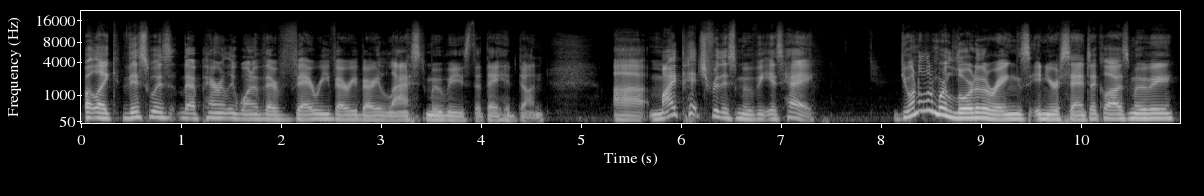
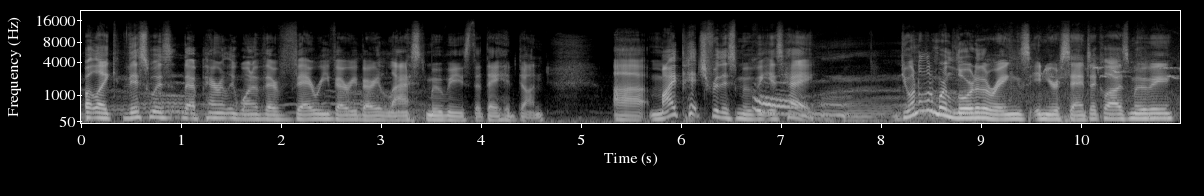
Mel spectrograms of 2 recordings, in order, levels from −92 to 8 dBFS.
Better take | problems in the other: first | animal sounds; noticeable; throughout; 10 dB below the speech

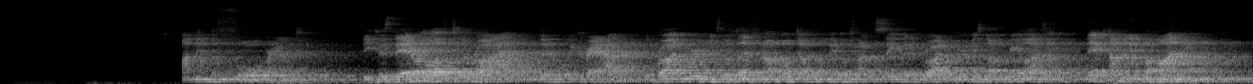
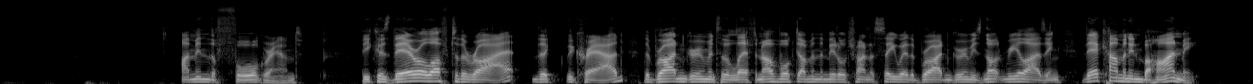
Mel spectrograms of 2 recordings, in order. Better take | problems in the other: second | room echo; strong; dies away in 3 s // off-mic speech; far

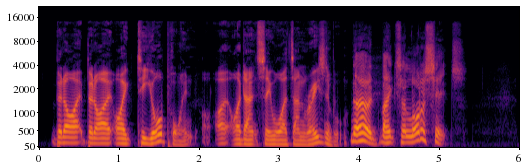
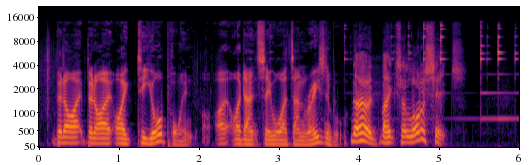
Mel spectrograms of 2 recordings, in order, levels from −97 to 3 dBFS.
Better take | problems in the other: first | household noises; noticeable; throughout; 15 dB below the speech

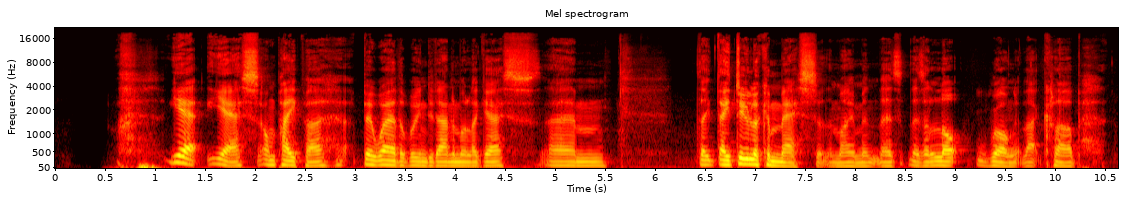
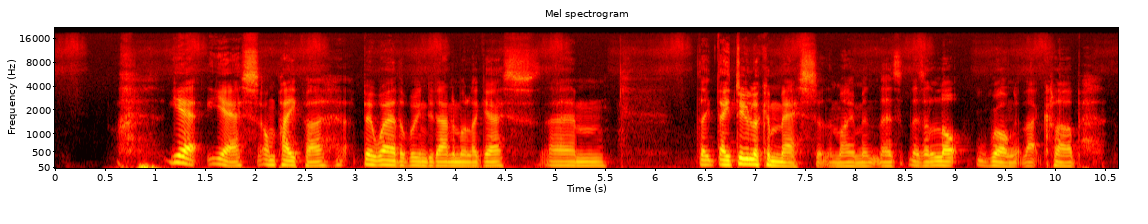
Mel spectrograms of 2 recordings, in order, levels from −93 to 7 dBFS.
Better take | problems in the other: first | hiss; faint; throughout; 20 dB below the speech

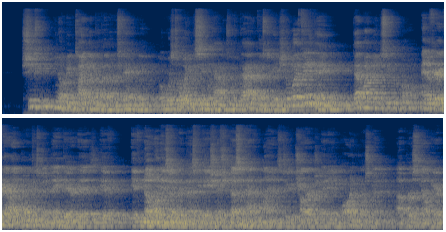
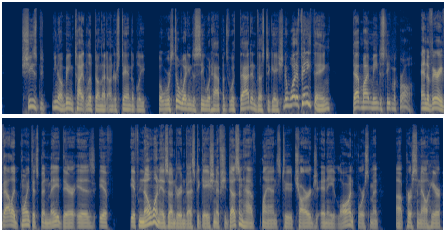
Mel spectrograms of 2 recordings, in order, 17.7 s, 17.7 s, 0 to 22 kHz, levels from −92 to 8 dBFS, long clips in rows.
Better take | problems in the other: second | room echo; strong; dies away in 2.3 s // off-mic speech; far

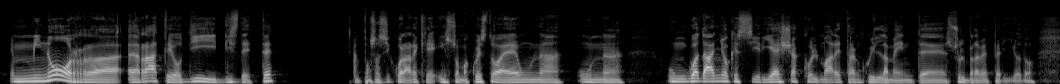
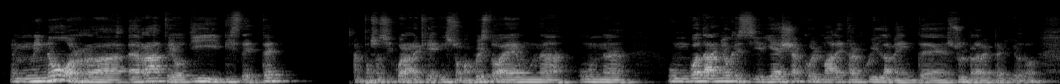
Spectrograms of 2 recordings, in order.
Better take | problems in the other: first | off-mic speech; far // room echo; slight; dies away in 0.3 s

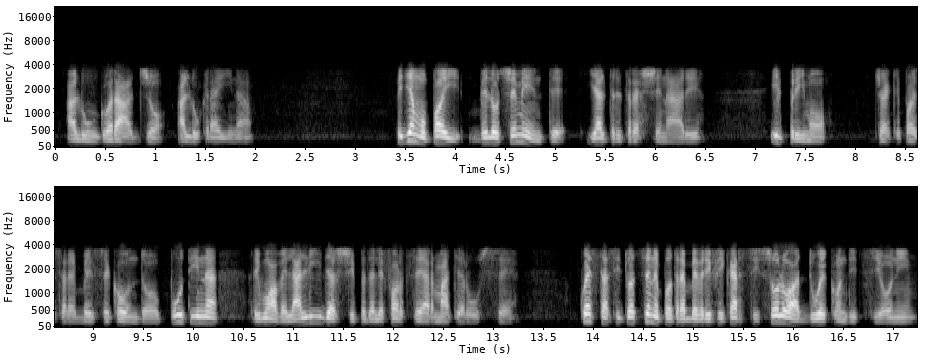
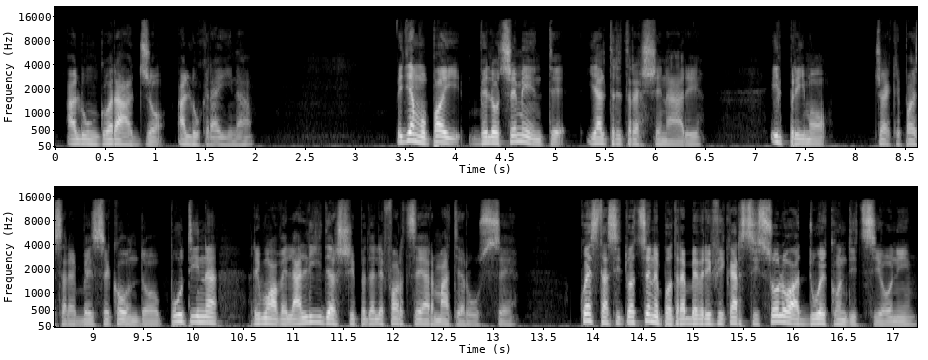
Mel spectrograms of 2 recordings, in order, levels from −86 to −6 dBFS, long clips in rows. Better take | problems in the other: second | phone-call audio; nothing above 3.5 kHz

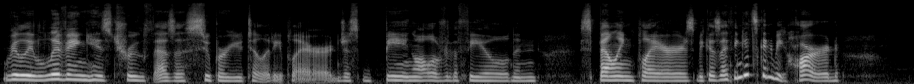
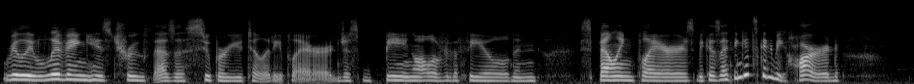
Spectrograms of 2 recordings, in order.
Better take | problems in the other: first | muffled; slightly; fading above 3 kHz

